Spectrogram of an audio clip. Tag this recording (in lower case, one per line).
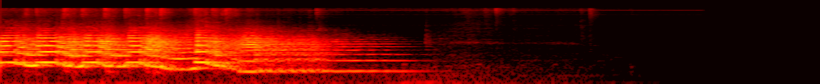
musical instrument
trumpet
music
